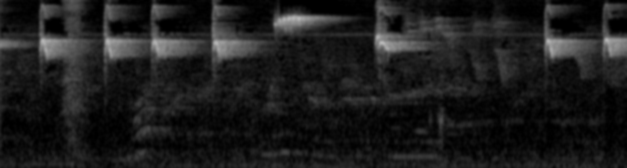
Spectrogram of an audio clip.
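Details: ['Brown-throated sunbird singing, a recording meant to train other songbirds; bright, piercing downslurred chirps in an irregular series, a few higher thin whistles between, and a short pause mid-phrase.']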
